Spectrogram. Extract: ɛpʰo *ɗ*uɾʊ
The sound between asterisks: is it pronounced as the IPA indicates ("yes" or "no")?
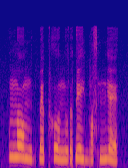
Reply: no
